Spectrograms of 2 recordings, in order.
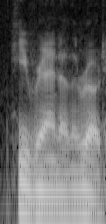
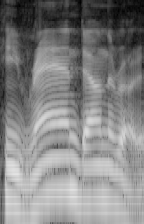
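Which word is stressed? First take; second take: none; ran. First: It is said flat, with no word stressed. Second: The word ran gets strong stress. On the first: The speaker calls it right. "Memorize monotone" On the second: The speaker calls it wrong. "why are you stressing ran?"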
